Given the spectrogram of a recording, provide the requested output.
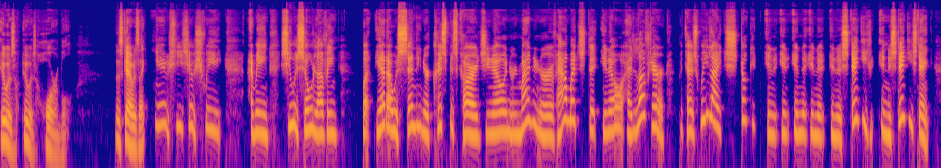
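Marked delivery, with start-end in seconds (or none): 3.1-18.6 high, whiny, small mocking voice. Imitating a guy who sent Christmas cards: imitating a whiny voice. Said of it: "that little whiny bitch voice that he has".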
